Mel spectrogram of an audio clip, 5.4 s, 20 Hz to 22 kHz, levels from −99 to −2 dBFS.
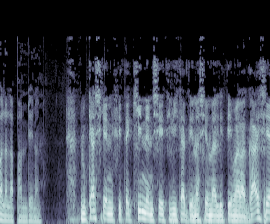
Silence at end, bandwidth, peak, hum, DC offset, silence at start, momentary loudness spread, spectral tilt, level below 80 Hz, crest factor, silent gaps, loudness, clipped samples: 0 s; 11.5 kHz; -2 dBFS; none; under 0.1%; 0 s; 11 LU; -7 dB/octave; -30 dBFS; 12 dB; none; -15 LUFS; under 0.1%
